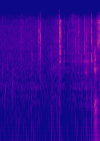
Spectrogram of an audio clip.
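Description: Small, sharp plastic clicks and clacks from a Transformers action figure being handled, its parts being moved and fitted, coming closer together in the second half.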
